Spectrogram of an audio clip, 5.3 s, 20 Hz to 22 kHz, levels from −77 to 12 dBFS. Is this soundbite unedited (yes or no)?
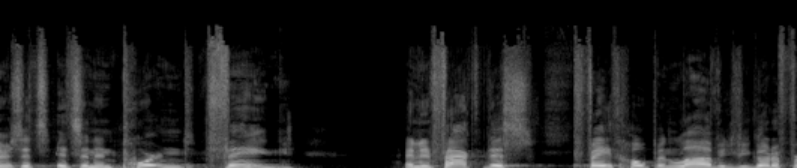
no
